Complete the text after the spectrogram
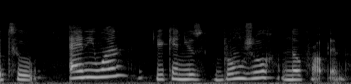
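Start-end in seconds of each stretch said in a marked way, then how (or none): none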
